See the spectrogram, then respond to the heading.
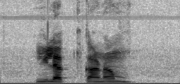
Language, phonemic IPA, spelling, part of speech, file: Tamil, /ɪlɐkːɐɳɐm/, இலக்கணம், noun, Ta-இலக்கணம்.ogg
- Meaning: 1. definition; accurate description 2. quality, property, attribute, characteristic 3. sign, symbol, distinctive mark 4. grammar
